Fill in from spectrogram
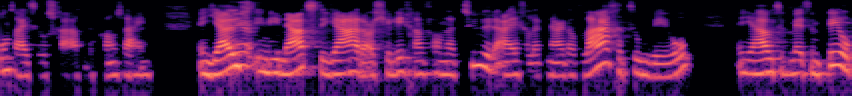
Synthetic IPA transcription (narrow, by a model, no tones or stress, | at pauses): ontɦɛjtʋɪlˠsχa̰ːvəndəkɑnzɛjn | ʔɛnjœɥstɪndilaːtstəjaːɾəɑ̰sjəlɪxaːmfɔnːatʰyːəɾɛ̰jɣənlək̚naɹdɔtlaːɣətʰuʋɪlˠ | ʔɛnjəɦawtətmɛtənpɪlˠ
